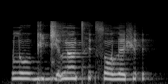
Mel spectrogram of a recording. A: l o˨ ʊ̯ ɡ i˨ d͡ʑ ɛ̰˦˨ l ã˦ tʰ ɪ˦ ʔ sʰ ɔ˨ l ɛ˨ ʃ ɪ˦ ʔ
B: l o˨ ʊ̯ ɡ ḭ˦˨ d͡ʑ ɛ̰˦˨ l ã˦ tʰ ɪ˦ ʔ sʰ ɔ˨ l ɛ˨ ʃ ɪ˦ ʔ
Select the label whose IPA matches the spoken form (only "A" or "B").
A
